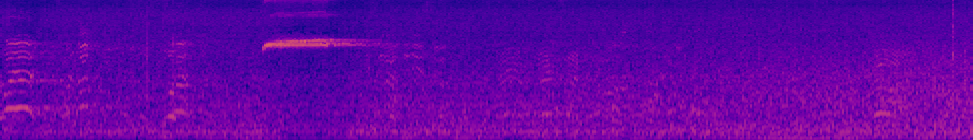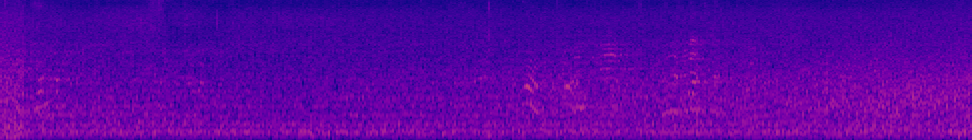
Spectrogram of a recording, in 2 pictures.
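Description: A crowd of spectators murmurs and chatters nearby.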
